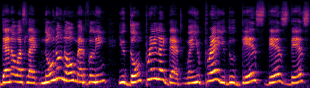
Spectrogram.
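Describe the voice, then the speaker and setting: A woman with a Curaçao accent speaks at a fairly slow pace in a high voice, her pitch swinging very widely while her loudness stays very even. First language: Papiamento. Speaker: vlogger. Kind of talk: personal testimony. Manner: halting, many hesitations.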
